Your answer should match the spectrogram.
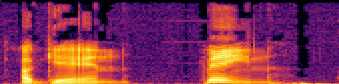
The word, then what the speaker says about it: again: I see pain, but pain rhymes with rain here. Ah, again and pain. Okay. How do you say it, Elaine? Just say it. Again, pain.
